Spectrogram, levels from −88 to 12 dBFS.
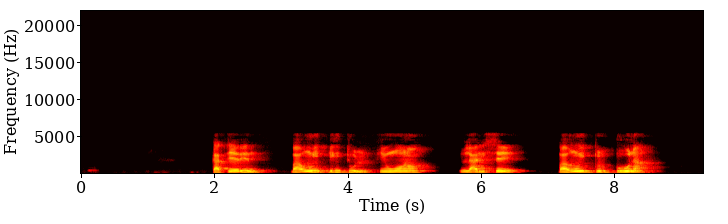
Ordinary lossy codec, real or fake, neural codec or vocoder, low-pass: MP3, 48 kbps; fake; autoencoder, 48 kHz, 32 numbers a frame, DAC-VAE, trained on Japanese speech; 5.4 kHz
